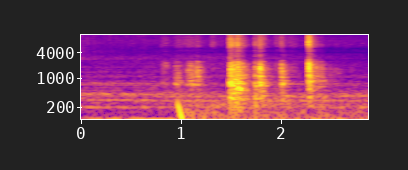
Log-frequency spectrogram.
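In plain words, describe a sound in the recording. A television hisses with loud static.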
